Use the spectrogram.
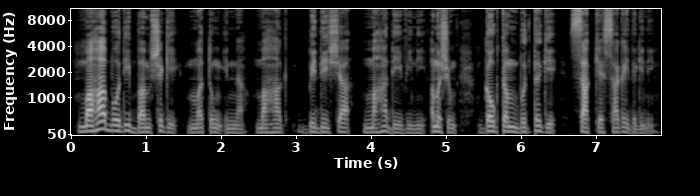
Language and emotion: Manipuri, neutral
